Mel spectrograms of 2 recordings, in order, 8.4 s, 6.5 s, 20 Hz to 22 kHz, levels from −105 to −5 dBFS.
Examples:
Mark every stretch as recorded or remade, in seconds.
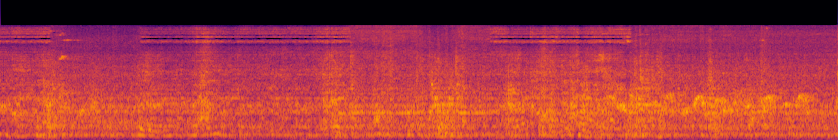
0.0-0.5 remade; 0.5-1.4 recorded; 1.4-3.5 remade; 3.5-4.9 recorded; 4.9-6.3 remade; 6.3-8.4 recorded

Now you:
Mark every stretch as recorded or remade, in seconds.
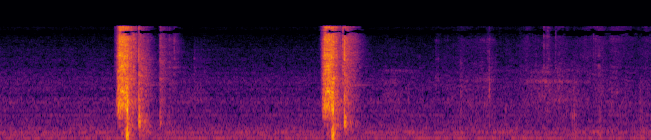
0.0-6.5 recorded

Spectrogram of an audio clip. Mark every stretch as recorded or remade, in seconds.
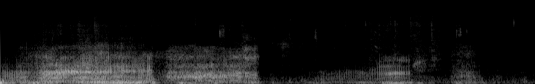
0.0-3.7 remade; 3.7-5.0 recorded; 5.0-5.4 remade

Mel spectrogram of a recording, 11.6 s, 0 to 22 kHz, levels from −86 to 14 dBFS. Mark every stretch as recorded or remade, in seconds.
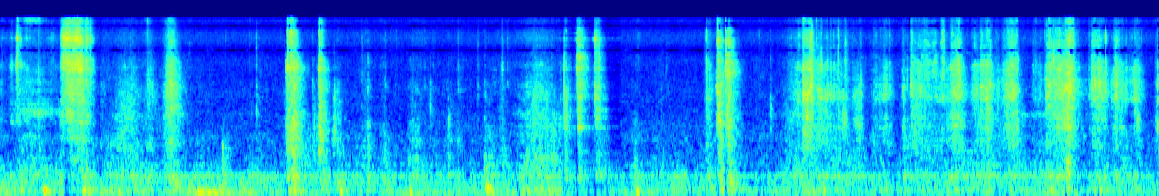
0.0-5.6 recorded; 5.6-6.2 remade; 6.2-11.6 recorded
